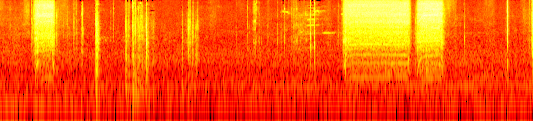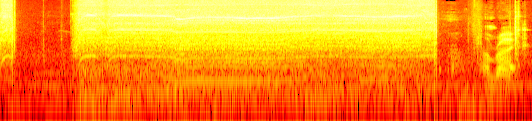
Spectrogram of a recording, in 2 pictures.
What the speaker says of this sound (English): I need to drill a little bit deeper.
